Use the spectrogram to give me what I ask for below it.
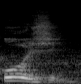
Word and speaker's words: hoje: fonemas eu tenho aqui cuidado porque a letra h não representa fonema nessa palavra né ela só é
